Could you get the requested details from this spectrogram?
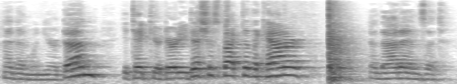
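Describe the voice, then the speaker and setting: A folksy man reads old newspaper items with a joking, easygoing delivery. His voice sits high for a man. The room around him has a noticeable echo. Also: very animated, normal speed, background noise. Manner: folksy, jokey, acts out quotes. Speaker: co-host. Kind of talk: reading old news with banter. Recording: echoey room.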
